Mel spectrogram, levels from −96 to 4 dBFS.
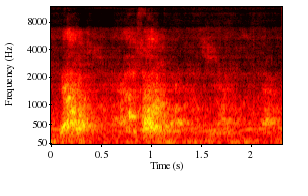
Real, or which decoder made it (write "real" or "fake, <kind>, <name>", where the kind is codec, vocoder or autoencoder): fake, codec, HILCodec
